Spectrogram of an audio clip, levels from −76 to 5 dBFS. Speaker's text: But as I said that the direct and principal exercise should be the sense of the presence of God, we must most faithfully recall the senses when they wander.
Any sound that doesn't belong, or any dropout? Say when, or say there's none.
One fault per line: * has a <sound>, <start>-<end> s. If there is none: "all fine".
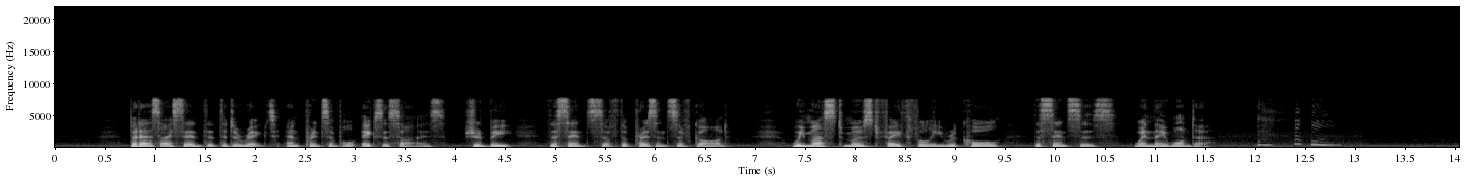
* has a laugh, 12.0-13.0 s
